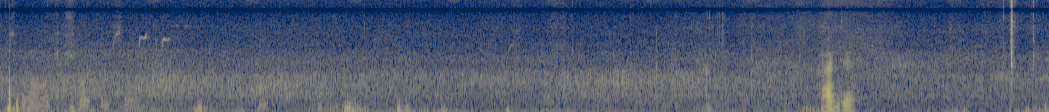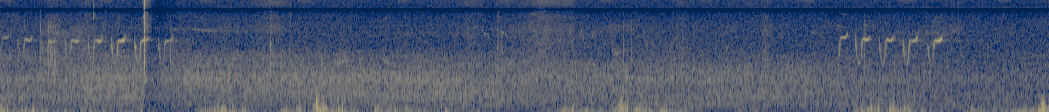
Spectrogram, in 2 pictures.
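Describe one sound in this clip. A bird gives short, high chirps in quick bursts.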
